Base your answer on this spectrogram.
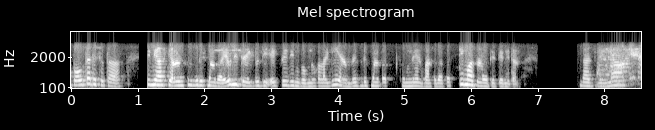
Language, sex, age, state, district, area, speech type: Nepali, female, 45-60, West Bengal, Darjeeling, rural, conversation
